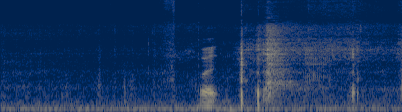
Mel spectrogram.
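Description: Steam iron held over carpet: a click, then a short hiss of steam about two and a half seconds in, over a low steady rumble.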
